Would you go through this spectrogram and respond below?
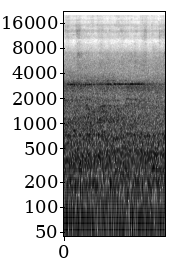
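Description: Train ambience at New Delhi railway station: a steady, loud rumble of rolling rail cars with a faint, thin wheel squeal running across it, continuous and without voices.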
